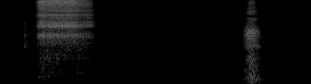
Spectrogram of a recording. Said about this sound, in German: Warte mal, ich, ich sprühe mir mal kurz Deo in den Mund.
